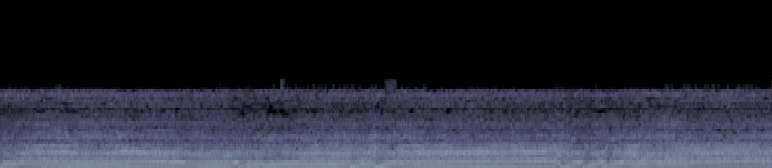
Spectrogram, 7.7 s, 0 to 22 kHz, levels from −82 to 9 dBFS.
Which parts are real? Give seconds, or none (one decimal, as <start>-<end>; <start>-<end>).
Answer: 0.7-2.3; 2.9-5.4; 6.9-7.7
